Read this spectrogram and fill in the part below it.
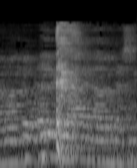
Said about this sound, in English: For instance, I'm coughing a little bit now.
